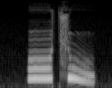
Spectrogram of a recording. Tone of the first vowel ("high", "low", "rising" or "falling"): high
